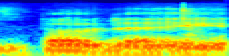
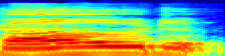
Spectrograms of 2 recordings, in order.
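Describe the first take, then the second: First: The name ends with an 'ay' sound. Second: The name ends with a plain 'o' sound. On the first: The speaker calls it right. "I think Baudet is the correct pronunciation" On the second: The speaker calls it wrong. "I used to pronounce it Bode"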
